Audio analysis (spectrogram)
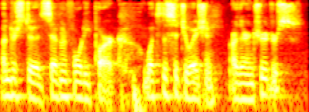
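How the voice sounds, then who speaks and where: An actor playing a weary, steady New York police dispatcher in an audio drama, speaking in a measured, procedural way. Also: male voice, medium pitch, husky. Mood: calm, procedural.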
